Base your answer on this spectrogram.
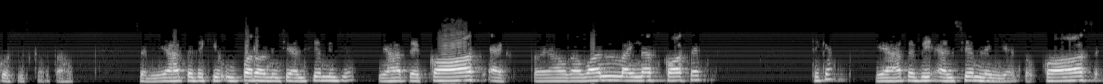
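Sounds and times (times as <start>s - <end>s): faint steady tones: 0.0s - 11.0s.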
